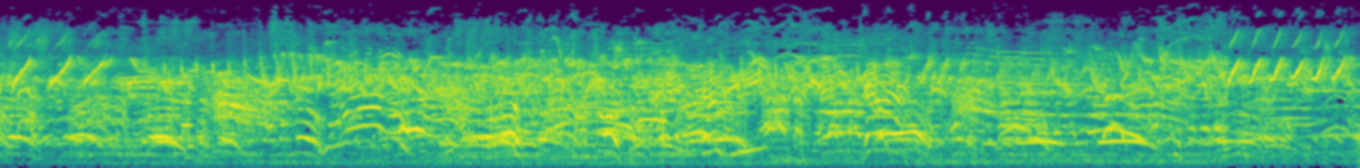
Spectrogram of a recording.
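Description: Many caged birds chirp and whistle loudly all at once.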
